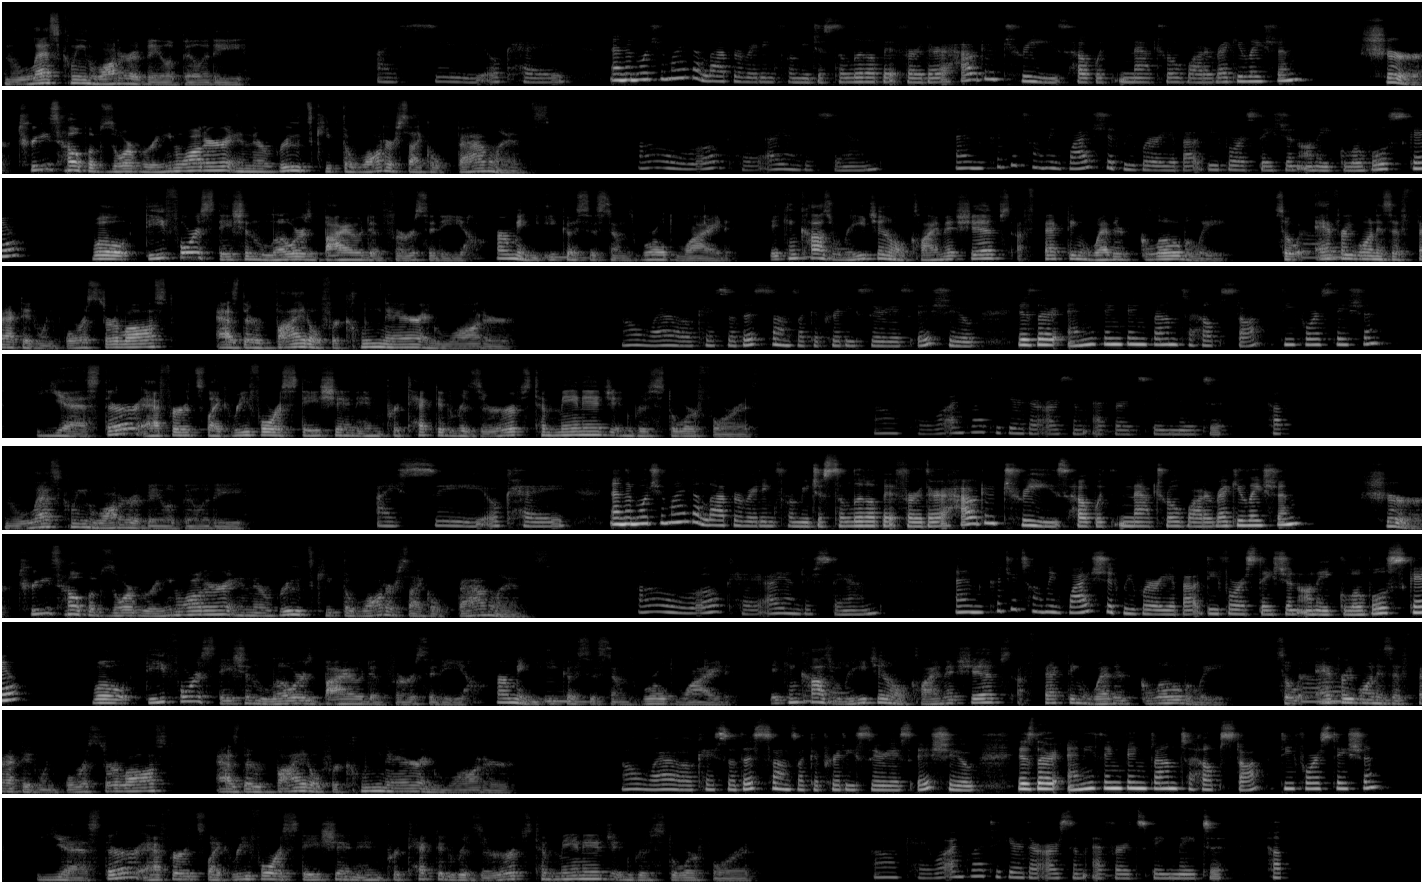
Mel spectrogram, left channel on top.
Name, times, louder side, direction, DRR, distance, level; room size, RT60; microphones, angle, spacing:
voice 1, 0.0-2.4 13.6-19.7 29.3-35.7 36.1-40.6 41.1-44.2 44.7-47.7 57.1-64.3, left 2 dB, 80° left, 1.4 m, -37 dB
voice 2, 3.7-13.0 20.6-23.0 23.7-28.6 33.8-34.3 36.4-36.9 41.4-41.9 48.8-56.4 65.5-69.0 69.5-69.6, right 5 dB, 75° right, 0.4 m, -35 dB
15.5 x 5.8 x 2.2 m
head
